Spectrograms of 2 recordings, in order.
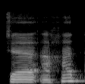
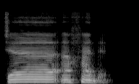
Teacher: Ada yang membaca dengan bacaan pendek, ja'ahad, atau dibaca dengan tawasud atau empat harokat, ja'ahad. Maka di sini dikatakan yang lebih diutamakan adalah yang dibaca pendek.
